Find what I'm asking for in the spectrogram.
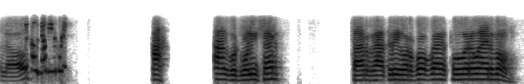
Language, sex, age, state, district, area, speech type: Malayalam, male, 30-45, Kerala, Idukki, rural, conversation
